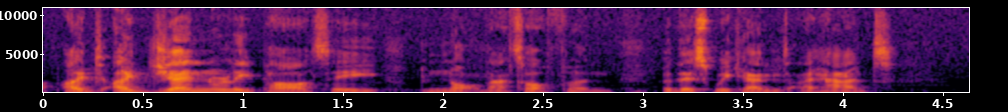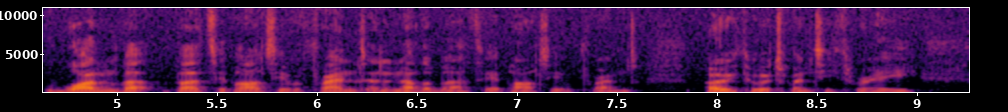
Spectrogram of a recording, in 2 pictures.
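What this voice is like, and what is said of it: Hoarse, fading voice. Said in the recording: “I'm starting to lose my voice... I've just not got a voice.”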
